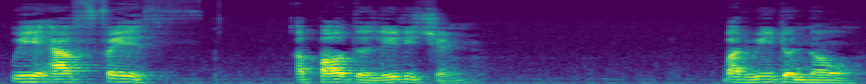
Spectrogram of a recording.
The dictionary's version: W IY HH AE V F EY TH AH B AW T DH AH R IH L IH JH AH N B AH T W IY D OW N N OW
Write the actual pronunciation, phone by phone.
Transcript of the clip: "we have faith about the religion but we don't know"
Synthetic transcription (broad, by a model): W IY HH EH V F EY TH AH B AW T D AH L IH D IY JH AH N B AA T W IY D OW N N OW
